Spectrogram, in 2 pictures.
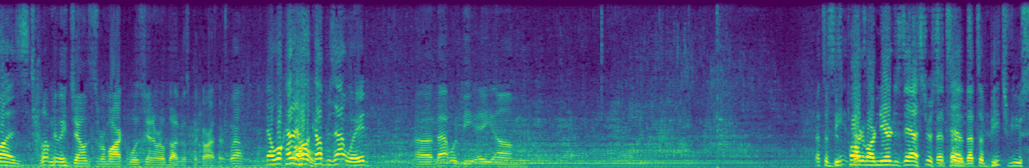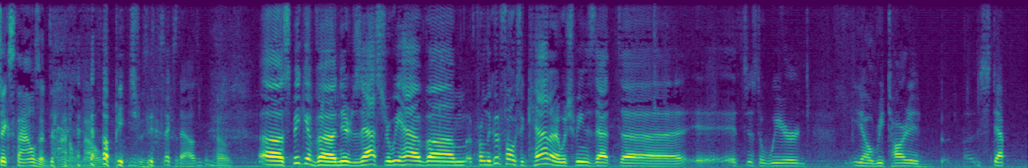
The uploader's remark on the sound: Our first podcast recorded outdoors! (It was a disaster).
